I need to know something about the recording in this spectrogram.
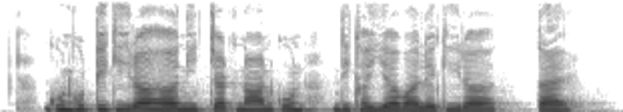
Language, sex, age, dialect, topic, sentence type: Chhattisgarhi, female, 25-30, Western/Budati/Khatahi, agriculture, statement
